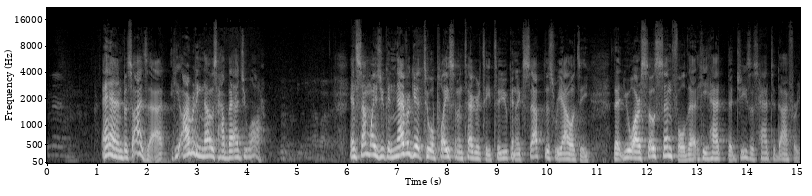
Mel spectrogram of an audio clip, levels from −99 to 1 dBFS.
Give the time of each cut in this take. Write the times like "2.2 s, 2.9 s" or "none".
0.9 s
